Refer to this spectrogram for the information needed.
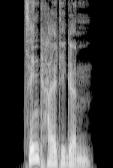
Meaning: strong dative masculine/neuter singular of zinkhaltig
- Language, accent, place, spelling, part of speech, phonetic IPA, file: German, Germany, Berlin, zinkhaltigem, adjective, [ˈt͡sɪŋkˌhaltɪɡəm], De-zinkhaltigem.ogg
